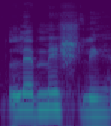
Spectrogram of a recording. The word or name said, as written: lemISli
